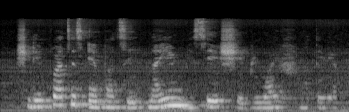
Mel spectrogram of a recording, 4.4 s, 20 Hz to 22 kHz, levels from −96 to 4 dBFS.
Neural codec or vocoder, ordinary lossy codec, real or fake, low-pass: none; none; real; 10.8 kHz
